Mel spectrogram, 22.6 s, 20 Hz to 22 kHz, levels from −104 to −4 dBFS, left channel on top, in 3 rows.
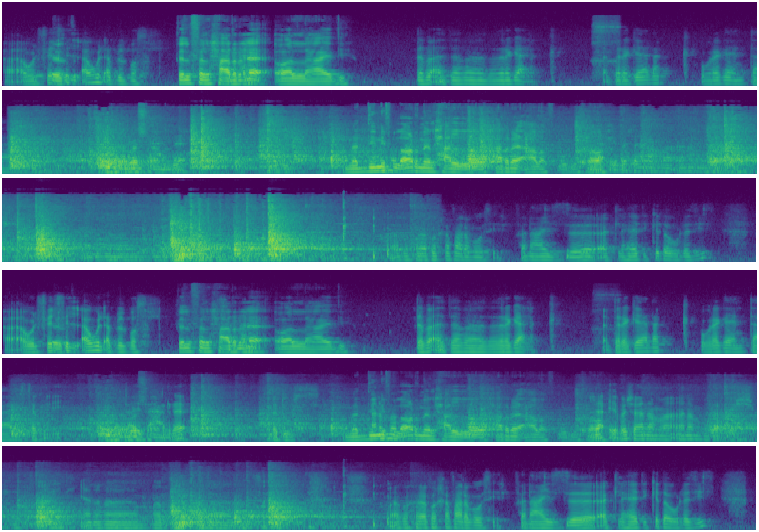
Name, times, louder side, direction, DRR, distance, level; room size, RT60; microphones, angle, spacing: voice 1, 0.0-1.6 2.3-2.6 4.1-5.3 6.0-6.6 7.0-8.1 8.6-9.4 10.2-10.7 11.2-11.6 13.4-17.9 18.1-20.0 20.2-22.5, right 3 dB, 70° right, 0.9 m, -41 dB
voice 2, 1.8-3.5 5.9-6.0 8.6-9.4 10.9-13.6, left 5 dB, 45° left, 0.5 m, -33 dB
sound 1, 7.6-19.4, left 7 dB, 90° left, 0.5 m, -34 dB
13.0 x 12.0 x 3.3 m
head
